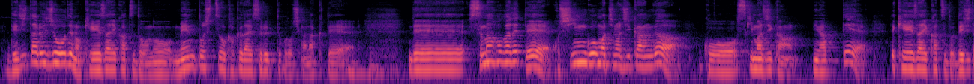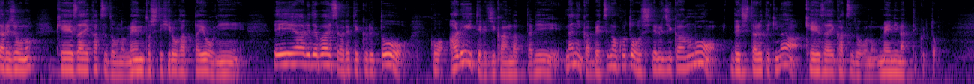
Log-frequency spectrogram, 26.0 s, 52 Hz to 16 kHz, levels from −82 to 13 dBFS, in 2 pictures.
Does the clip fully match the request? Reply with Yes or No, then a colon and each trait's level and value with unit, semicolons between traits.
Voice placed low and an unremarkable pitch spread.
No: medium, 145 Hz; average, 4.2 semitones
